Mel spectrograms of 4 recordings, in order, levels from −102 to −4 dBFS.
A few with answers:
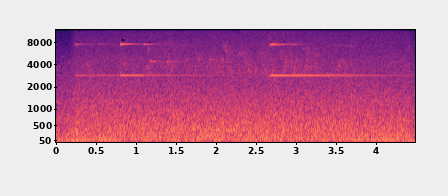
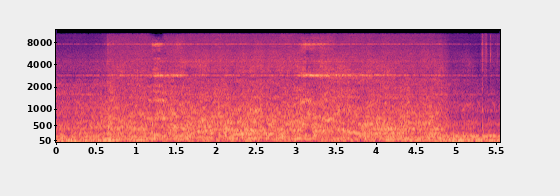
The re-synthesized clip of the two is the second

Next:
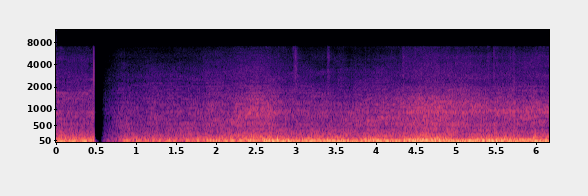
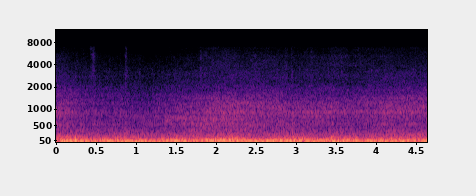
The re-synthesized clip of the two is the first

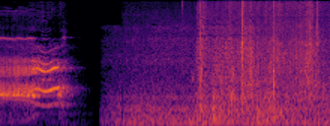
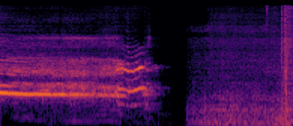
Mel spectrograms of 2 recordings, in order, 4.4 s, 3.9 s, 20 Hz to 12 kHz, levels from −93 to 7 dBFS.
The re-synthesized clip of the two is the second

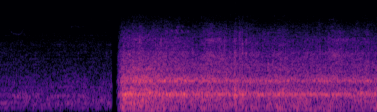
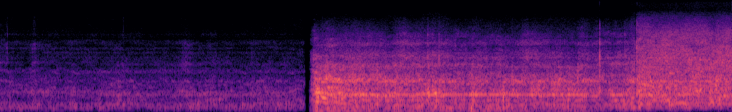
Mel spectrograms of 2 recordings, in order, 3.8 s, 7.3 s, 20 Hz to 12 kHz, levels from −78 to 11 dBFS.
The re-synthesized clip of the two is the second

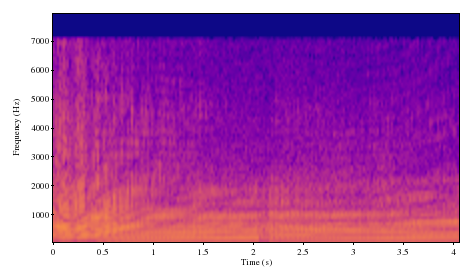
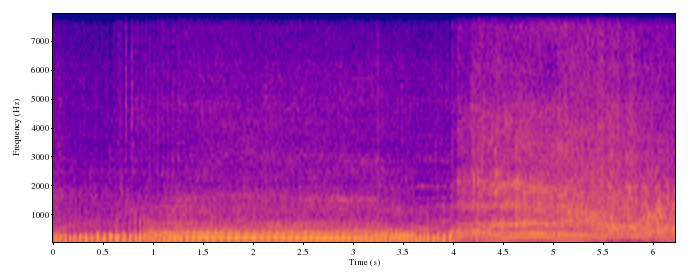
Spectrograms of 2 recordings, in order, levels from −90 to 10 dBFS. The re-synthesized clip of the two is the second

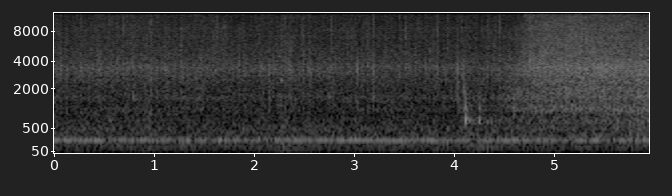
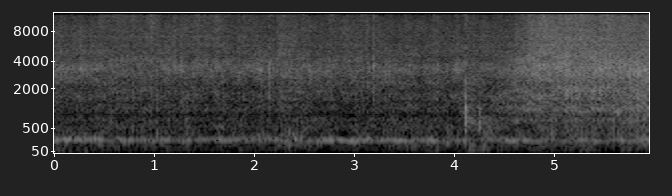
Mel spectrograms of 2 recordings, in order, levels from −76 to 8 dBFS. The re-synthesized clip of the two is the second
